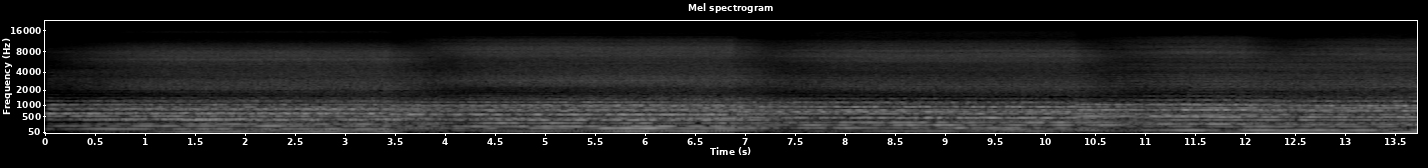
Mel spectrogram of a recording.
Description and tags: A choir sample I made.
